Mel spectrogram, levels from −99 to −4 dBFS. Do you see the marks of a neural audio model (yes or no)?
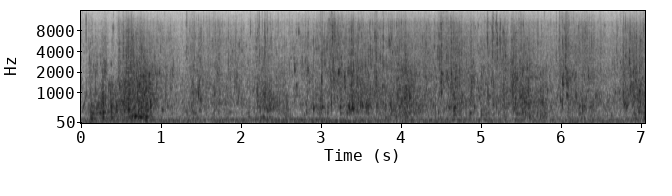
yes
